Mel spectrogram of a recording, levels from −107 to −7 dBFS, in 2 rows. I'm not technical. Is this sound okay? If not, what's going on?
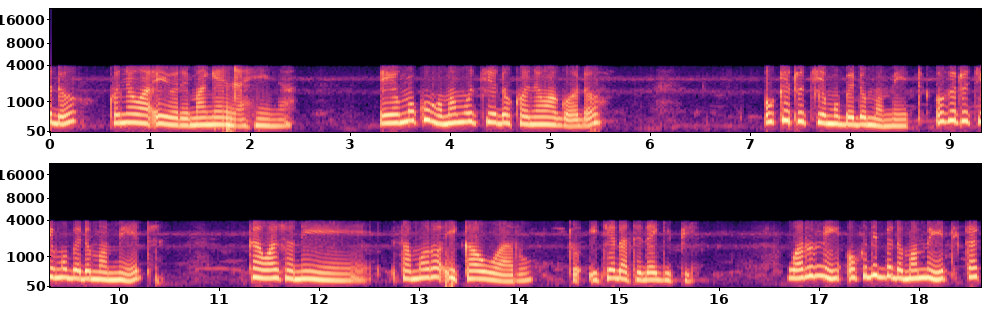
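No. This is speech, and it has bit errors on an ADPCM link: bits in the digital phone connection got flipped, throwing the decoder off for a moment. You hear pops and rough, uneven bursts at 1.73–1.89, 5.40–5.49 and 13.26–13.35 seconds.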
